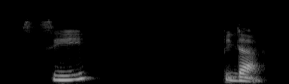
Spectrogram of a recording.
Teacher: aqui o si é a sílaba mais forte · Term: proparoxítona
